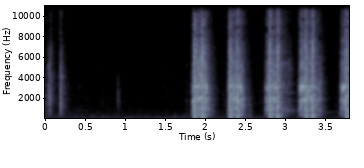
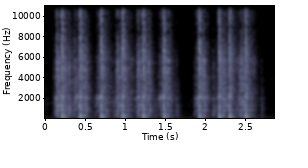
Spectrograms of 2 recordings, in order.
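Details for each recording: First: Splatrball SB400 gel blaster fires bursts of rapid rattling that start and stop unevenly. Owner says it is a motor problem, not the battery, since a dead battery would give no sound at all. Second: Rapid crisp snaps at about four a second in two even bursts from a Splatrball SB400 gel blaster after a fix. It cycles cleanly with plenty of battery.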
